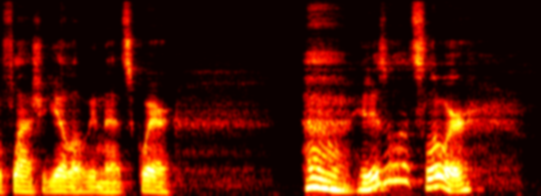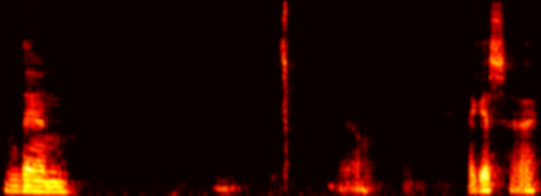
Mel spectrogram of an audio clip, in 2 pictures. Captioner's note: sighs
